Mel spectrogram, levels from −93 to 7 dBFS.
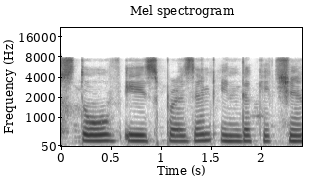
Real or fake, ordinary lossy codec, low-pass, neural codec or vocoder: fake; none; none; codec, 16 kHz, 4 kbps, X-Codec, HuBERT features, trained on general audio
